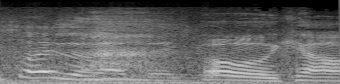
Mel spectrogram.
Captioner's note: laughing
